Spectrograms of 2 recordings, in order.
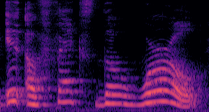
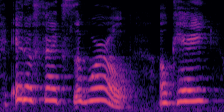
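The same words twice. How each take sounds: First: Slow emphasis. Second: Lifted, pressing pitch; higher emphasis. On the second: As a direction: repeat it higher to drive it home. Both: Shown as a demonstration.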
